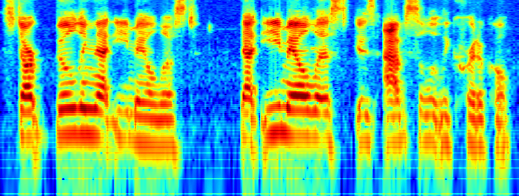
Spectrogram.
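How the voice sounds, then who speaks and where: A woman's voice: mid-range voice, fairly even intonation, moderate pace, no room sound. A woman chatting casually as an interview guest, giving practical advice in a conversational way. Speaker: guest writer and comics creator.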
